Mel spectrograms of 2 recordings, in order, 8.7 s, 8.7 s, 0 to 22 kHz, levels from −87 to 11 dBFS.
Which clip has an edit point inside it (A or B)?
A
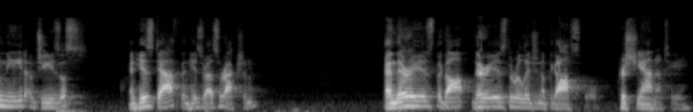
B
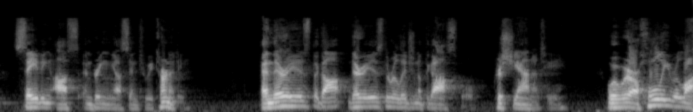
B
